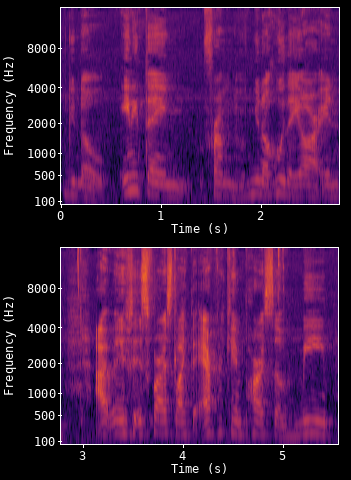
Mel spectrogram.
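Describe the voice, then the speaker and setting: With a medium-pitched, steady voice at a moderate pace, an American woman chats to camera while going over results on a screen. She's from the United States and talks loosely with many fillers and restarts; her tone is a bit bright, with a little hiss or hum in the recording.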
